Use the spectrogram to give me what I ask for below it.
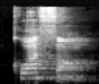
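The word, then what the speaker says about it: croissant: that we are going to learn today is kwasong kwason kwason is a dish that originates from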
